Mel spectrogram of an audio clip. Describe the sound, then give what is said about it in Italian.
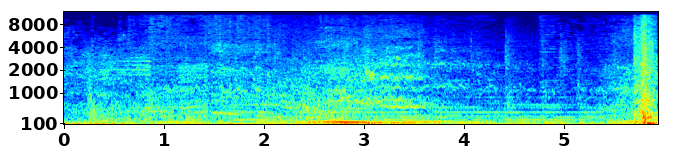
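A video game car engine roars loud for several seconds, rising and straining, with tires squealing and skidding as it swerves while running down zombies. No one speaks. “La macchina effettivamente è un'ottima arma per tirare giù zombie.”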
